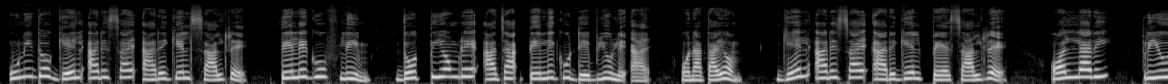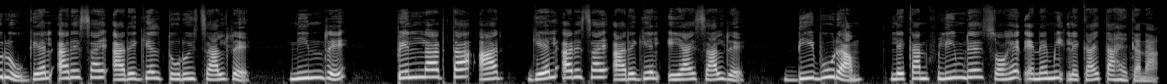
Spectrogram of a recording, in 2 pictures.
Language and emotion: Santali, neutral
